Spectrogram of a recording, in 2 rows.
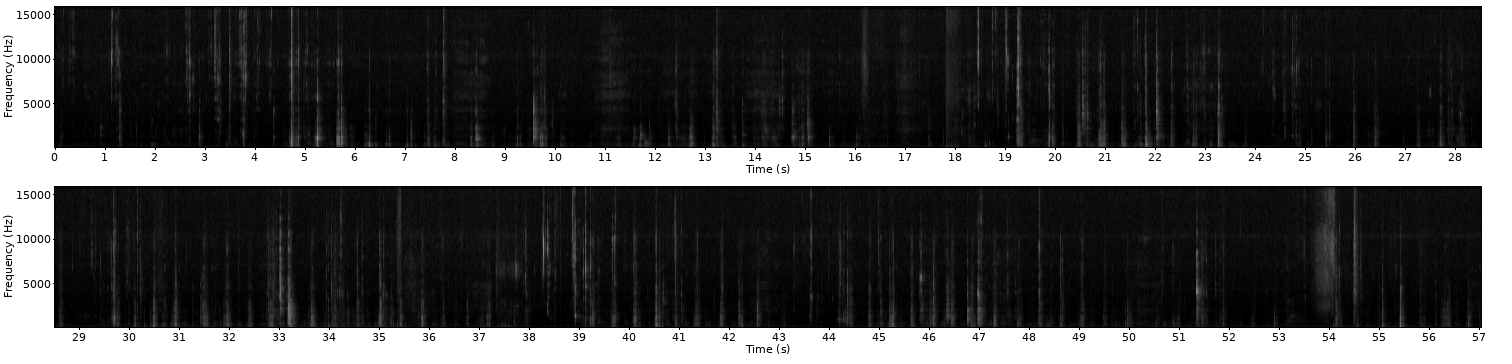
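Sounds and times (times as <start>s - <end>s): crunchy chewing: 0.0s - 10.4s, 18.2s - 26.6s, 27.2s - 57.0s.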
